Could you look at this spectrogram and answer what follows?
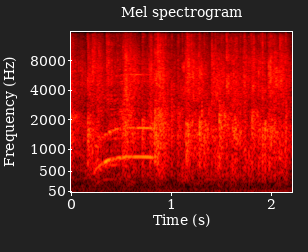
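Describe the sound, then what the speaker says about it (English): An SNCO induction ceremony crowd at Lajes Field gives a sustained round of applause, many hands clapping together at an even level, with a brief whistle-like tone rising over the start. "Round of applause for Top."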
